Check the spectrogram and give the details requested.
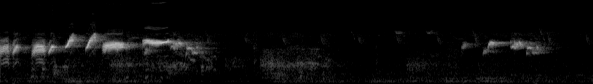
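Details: Chinese hwamei singing to lure other birds: a run of loud rising whistled notes and slurred phrases, a quiet pause, then a few more rising whistles.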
